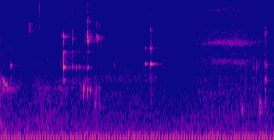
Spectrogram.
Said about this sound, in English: okay, so I'm gonna take a nice long sip of my uh, drink here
